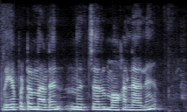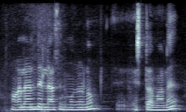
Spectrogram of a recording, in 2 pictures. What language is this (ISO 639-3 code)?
mal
